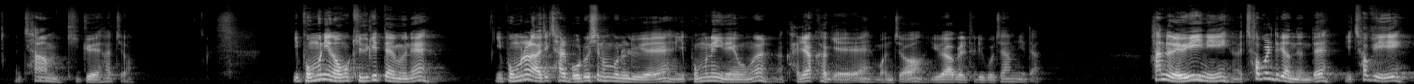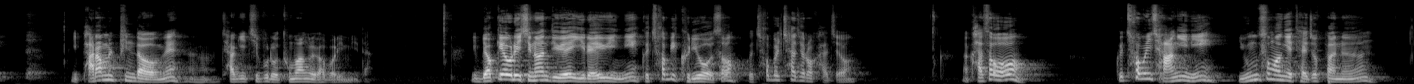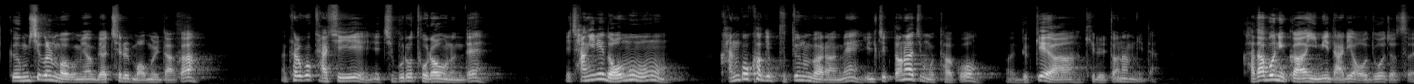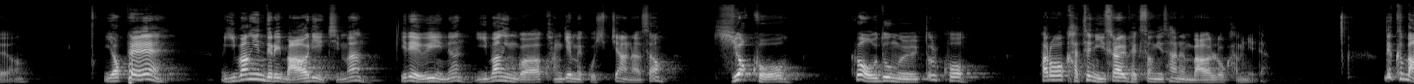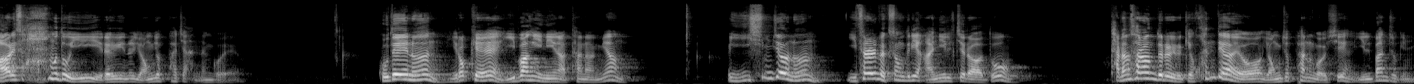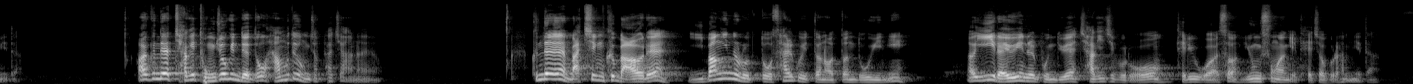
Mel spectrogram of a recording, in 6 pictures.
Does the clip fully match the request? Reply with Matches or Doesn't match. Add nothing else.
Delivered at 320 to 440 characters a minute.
Doesn't match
